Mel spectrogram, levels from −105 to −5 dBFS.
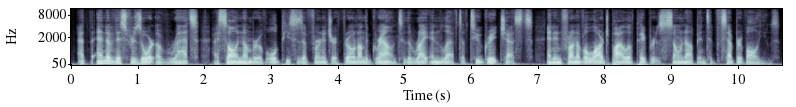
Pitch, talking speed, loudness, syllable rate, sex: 90 Hz, 245 wpm, -20 LUFS, 5.7 syllables/s, male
